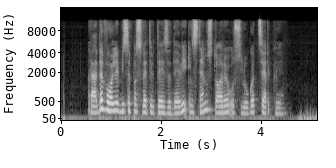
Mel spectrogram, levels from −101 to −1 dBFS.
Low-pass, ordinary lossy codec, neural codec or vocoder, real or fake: 10.8 kHz; AAC, 48 kbps; codec, 24 kHz, 3 kbps, HILCodec; fake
